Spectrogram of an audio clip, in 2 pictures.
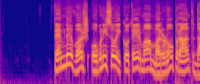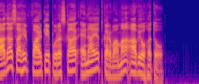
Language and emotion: Gujarati, neutral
